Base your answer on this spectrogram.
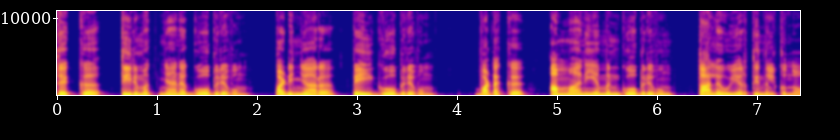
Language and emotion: Malayalam, neutral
